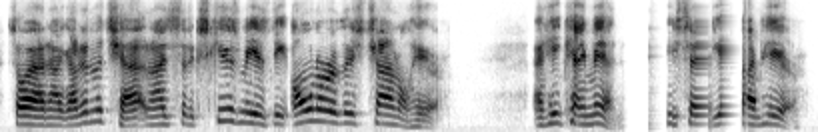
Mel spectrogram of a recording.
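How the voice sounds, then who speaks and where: Slow-talking New York woman, chatty. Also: medium pitch. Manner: chatty storyteller, laughs often between phrases. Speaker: livestream host. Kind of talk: casual chat to a live chat audience.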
